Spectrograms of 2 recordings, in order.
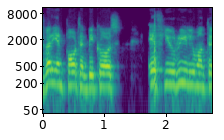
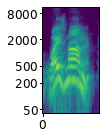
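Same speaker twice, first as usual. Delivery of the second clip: higher, acted call at a door; 4 semitones higher, 3 dB louder than usual. Boys at the wise man's door, calling out. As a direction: call for the old man to come out.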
